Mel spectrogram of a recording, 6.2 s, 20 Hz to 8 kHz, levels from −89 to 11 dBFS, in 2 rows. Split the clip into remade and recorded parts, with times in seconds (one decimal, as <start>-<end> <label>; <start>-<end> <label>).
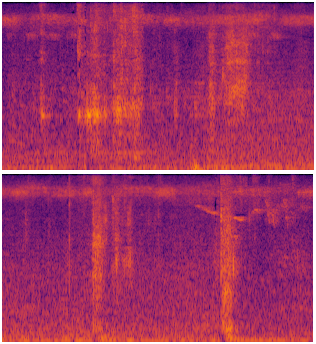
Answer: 0.0-2.0 recorded; 2.0-5.3 remade; 5.3-6.2 recorded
